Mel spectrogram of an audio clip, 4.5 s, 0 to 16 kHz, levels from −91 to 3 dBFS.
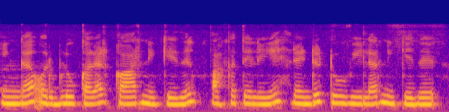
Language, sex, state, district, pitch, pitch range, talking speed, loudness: Tamil, female, Tamil Nadu, Nilgiris, 195 Hz, 185-205 Hz, 145 wpm, -13 LUFS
